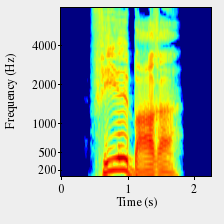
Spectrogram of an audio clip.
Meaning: 1. comparative degree of fehlbar 2. inflection of fehlbar: strong/mixed nominative masculine singular 3. inflection of fehlbar: strong genitive/dative feminine singular
- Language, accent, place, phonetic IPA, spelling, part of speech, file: German, Germany, Berlin, [ˈfeːlˌbaːʁɐ], fehlbarer, adjective, De-fehlbarer.ogg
